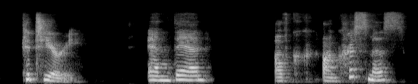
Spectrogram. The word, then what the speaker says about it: Kateri: specifically Catherine of Siena in English we pronounce that Mohawk name katiri and then of on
